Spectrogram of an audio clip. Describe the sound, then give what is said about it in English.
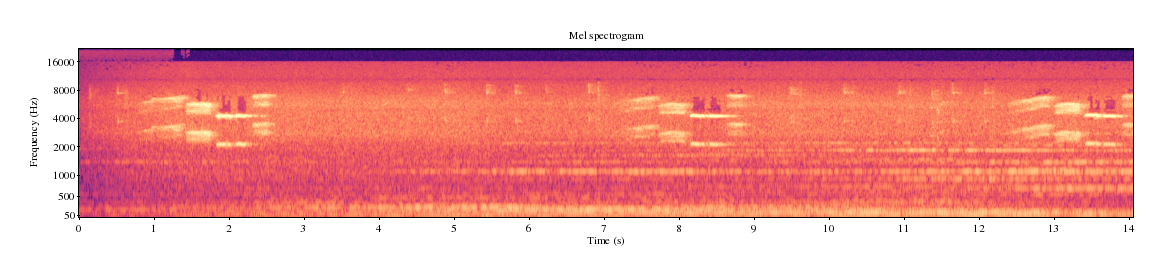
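A black-throated green warbler sings a short, high, buzzy phrase of wheezy notes, repeated three times at spaced intervals over a steady low rumble. “The black-throated green warbler is an energetic boreal bird famous for its distinctive and continuous songs.”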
